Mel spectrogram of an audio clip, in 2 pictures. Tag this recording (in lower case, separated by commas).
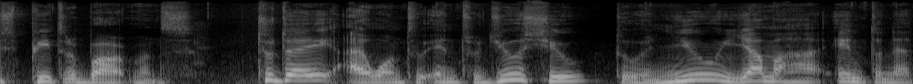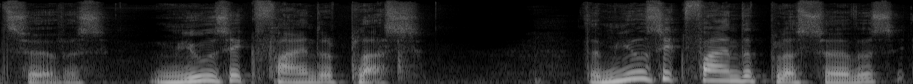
speech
